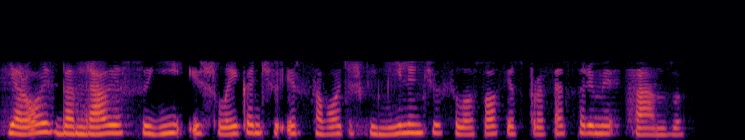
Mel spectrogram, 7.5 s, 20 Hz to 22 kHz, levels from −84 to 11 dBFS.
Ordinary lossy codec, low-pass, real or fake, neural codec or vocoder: AAC, 16 kbps; 3.6 kHz; real; none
